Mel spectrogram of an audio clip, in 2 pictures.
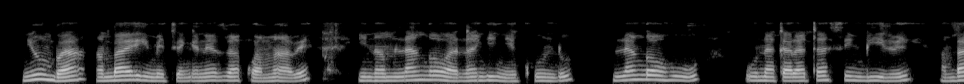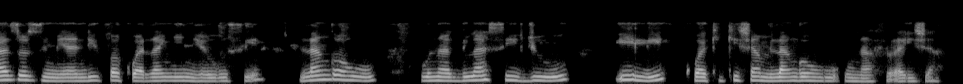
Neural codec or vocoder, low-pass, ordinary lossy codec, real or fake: vocoder, 22.05 kHz, 80 mel bands, HiFi-GAN; 7.2 kHz; Opus, 16 kbps; fake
